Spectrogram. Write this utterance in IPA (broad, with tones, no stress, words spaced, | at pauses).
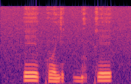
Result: eː˦˨kʷã˨je˧k ɡ͡bu˨ke˦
